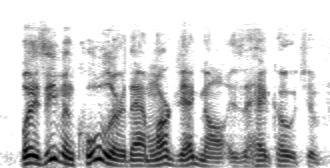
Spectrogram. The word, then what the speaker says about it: Daigneault: Daigneault. They said head coach. It's an easy pronounce.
